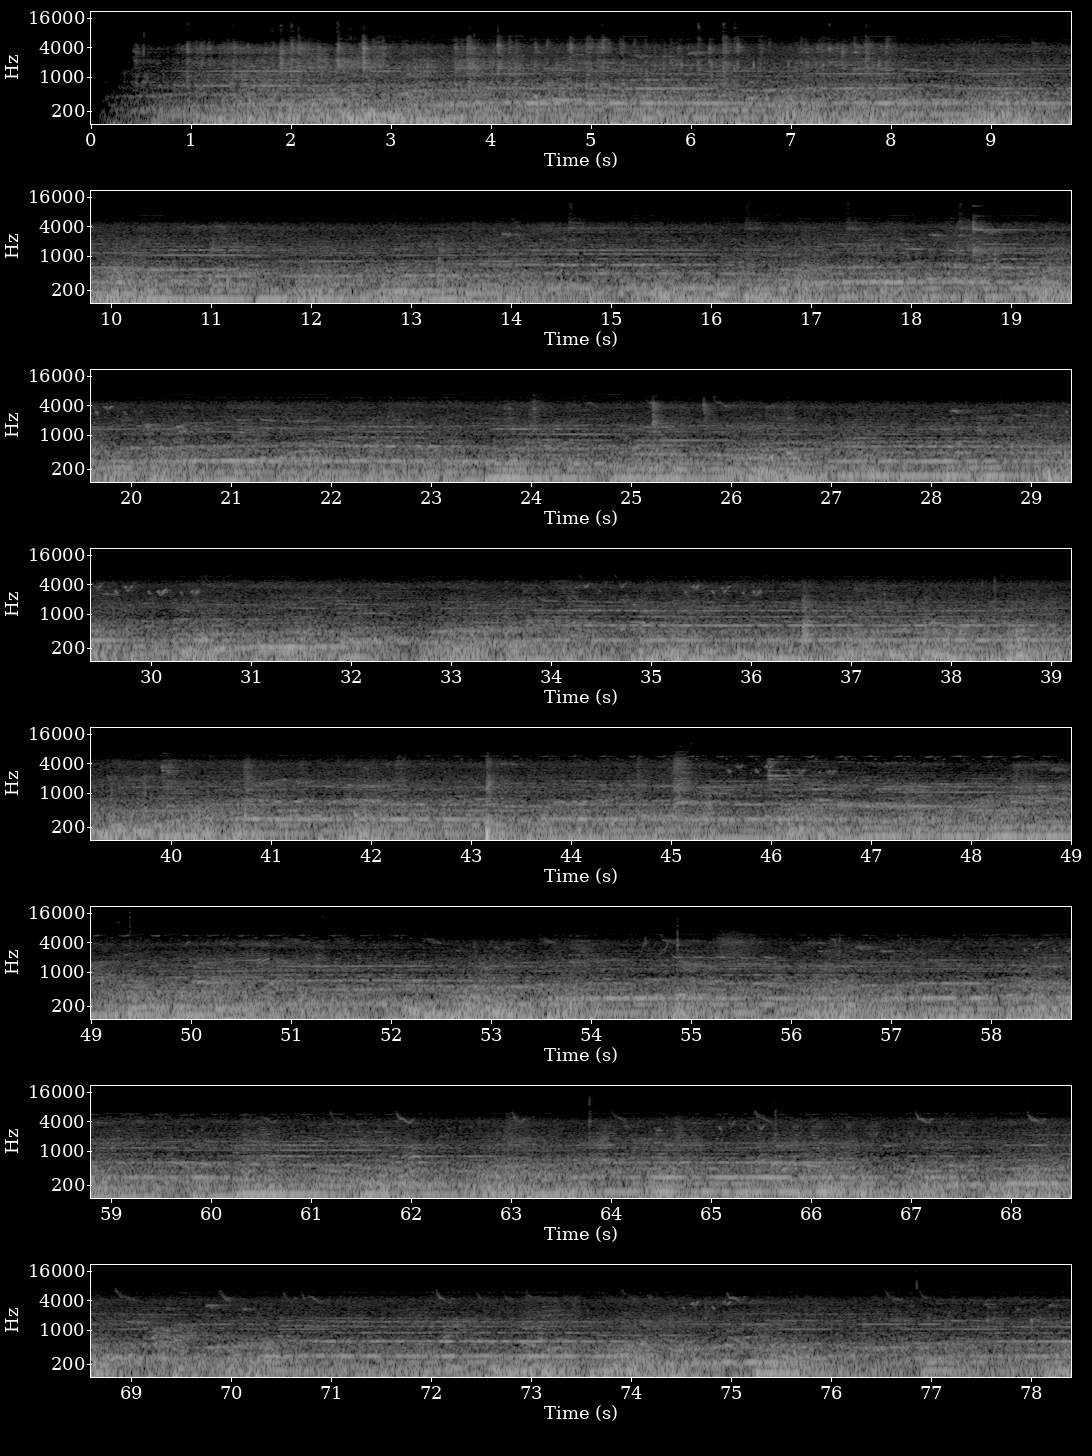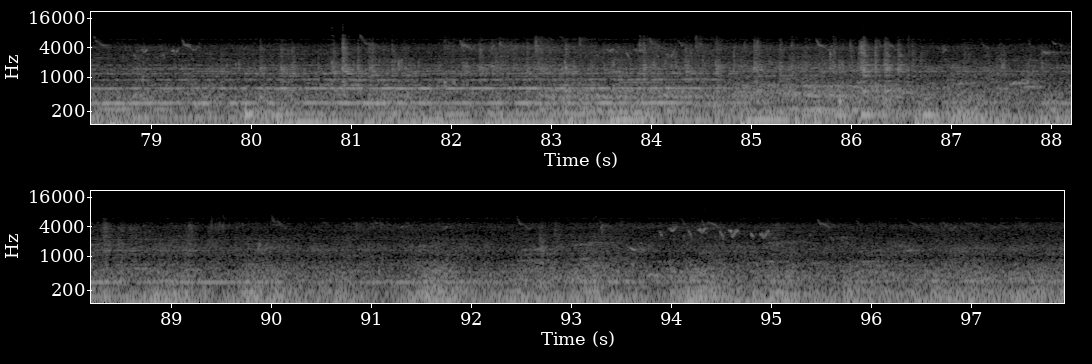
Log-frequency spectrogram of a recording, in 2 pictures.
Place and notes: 金崙林道, Taimali Township - In front of the hot spring hotel
Traffic sound, Bird cry, Karaoke, In front of the hot spring hotel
